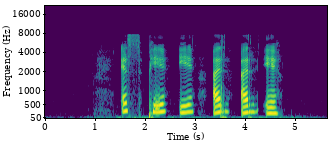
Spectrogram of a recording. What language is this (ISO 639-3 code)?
nor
